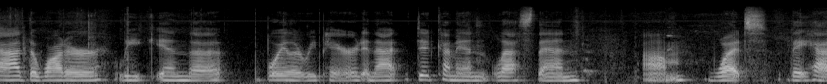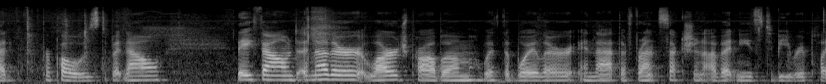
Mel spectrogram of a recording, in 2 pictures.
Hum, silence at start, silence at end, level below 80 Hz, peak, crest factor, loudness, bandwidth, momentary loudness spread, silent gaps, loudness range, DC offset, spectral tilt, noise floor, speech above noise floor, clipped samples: none; 0 s; 0 s; -58 dBFS; -4 dBFS; 20 dB; -24 LUFS; 16 kHz; 11 LU; none; 5 LU; under 0.1%; -4 dB/octave; -45 dBFS; 21 dB; under 0.1%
